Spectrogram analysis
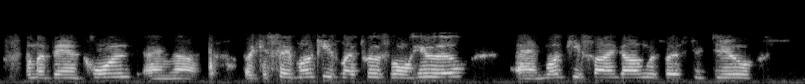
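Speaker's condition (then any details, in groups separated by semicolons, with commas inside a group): Cerebral palsy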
